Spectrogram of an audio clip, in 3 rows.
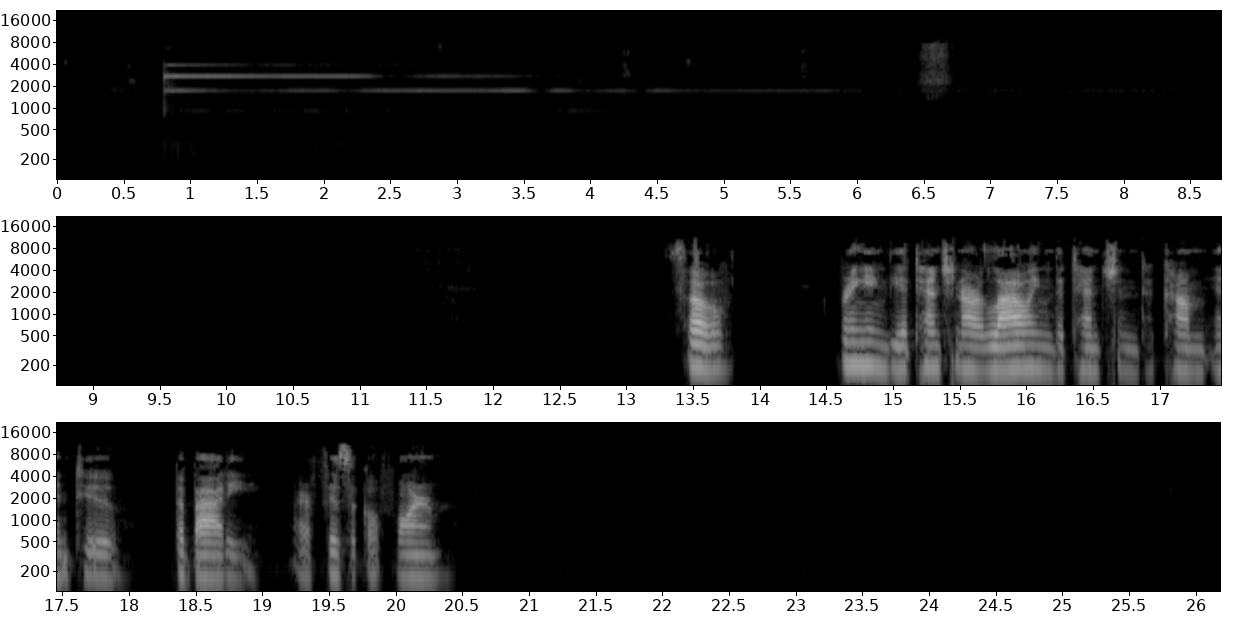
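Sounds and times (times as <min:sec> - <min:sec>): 
small bell struck to start a mindfulness practice: 0:00.8 - 0:05.5
speech: 0:13.4 - 0:13.8, 0:14.6 - 0:20.4.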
